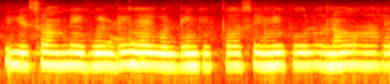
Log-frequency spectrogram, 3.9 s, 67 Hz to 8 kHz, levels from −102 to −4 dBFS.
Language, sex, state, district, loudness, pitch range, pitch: Hindi, female, Haryana, Charkhi Dadri, -12 LUFS, 195-200 Hz, 195 Hz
